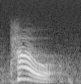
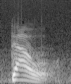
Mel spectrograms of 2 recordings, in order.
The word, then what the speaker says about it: Tao: You pronounce this with a slightly D sound, not Tao, Tao.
